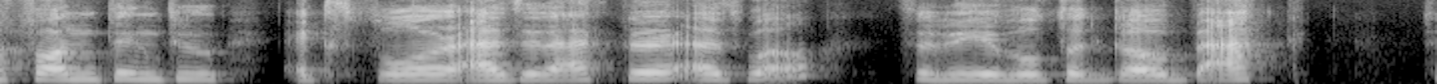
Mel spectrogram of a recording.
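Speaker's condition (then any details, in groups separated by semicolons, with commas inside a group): Cerebral palsy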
